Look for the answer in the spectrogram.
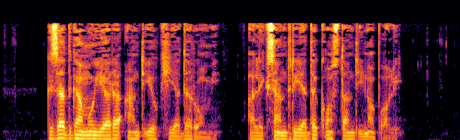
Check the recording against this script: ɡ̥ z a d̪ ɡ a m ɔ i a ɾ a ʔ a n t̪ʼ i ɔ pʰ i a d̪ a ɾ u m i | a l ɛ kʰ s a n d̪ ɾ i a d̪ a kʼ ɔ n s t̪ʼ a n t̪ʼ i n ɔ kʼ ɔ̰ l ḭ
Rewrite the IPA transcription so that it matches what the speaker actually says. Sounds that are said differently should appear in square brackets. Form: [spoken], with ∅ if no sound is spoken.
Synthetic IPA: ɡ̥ z a d̪ ɡ a m ɔ i a ɾ a ʔ a n t̪ʼ i ɔ [kʰ] i a d̪ a ɾ [ɔ] m i | a l ɛ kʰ s a n d̪ ɾ i a d̪ a kʼ ɔ n s t̪ʼ a n t̪ʼ i n ɔ [pʼ] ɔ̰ l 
